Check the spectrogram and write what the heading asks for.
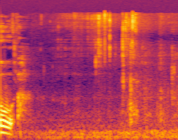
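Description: Quiet chewing of a waffle fry, with a few faint mouth clicks.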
